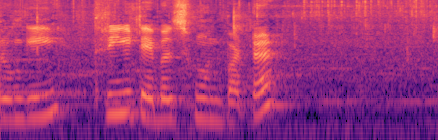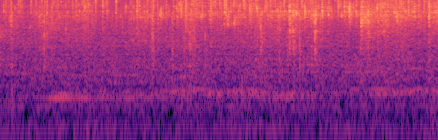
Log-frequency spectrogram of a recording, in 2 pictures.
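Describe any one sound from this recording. Butter sizzles and crackles softly in a hot pan.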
